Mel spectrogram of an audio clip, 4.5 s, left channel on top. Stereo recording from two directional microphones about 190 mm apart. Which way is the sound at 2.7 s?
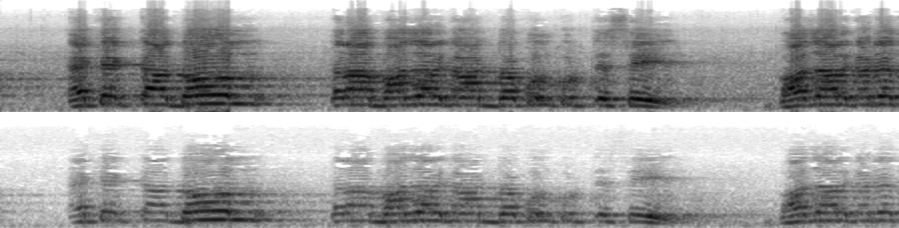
25° left (ahead or behind).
